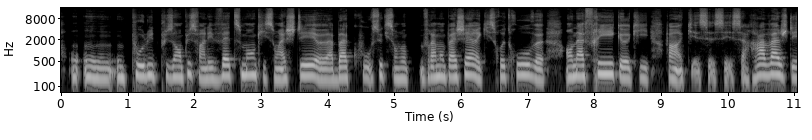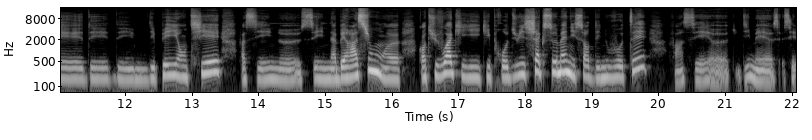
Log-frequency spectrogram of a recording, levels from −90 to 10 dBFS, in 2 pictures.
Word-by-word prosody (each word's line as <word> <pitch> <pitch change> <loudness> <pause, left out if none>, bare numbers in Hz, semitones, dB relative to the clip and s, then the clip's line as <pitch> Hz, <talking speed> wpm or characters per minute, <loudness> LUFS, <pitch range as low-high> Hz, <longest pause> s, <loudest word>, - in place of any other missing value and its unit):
on 175 - -5
on 165 -3 -2
on 175 0 -1
pollue 200 -1 +1
de 180 - -11
plus 185 -1 -7
en 180 -1 -1
plus 215 +3 -2
enfin, 160 -7 -5
les 160 - -2
vêtements 195 +5 0
qui 200 -4 -10
sont 160 +1 -2
achetés, 190 +5 +1
heu, 155 -2 -1
à 150 - -3
bas 175 +3 0
coût 175 -1 -10
ceux 200 +4 -4
qui 195 - -5
sont 165 -1 -3 0.2
vraiment 180 +3 -2
pas 180 0 0
chers 205 +2 +1
et 165 - -1
qui 160 - -13
se - - -6
retrouvent, 195 +1 -2
heu, 150 -2 0 0.3
en 180 +2 0
Afrique, 215 +3 +2
heu, 170 -1 +2
qui 165 0 -8 0.3
enfin 155 -5 0
qui - - -11
c'est - - -5
c'est - - -6
ça - - -4
ravage 205 +4 +2
des 165 -2 -3
des 165 0 -6
des, 155 -2 -5
mmh, 150 0 -6
des 165 +1 -2
pays 205 +4 +1
entiers. 235 +8 +3 0.3
Enfin, 160 - -5
c'est 160 0 -3
une, 160 -1 -2
heu, 150 0 -4
c'est 165 - -3
une 160 0 -1
aberration, 190 - +7
heu. 160 -1 -1 0.3
Quand 175 - 0
tu 180 +4 -3
vois 235 +5 +7
qu'ils 180 -7 -3
qu'ils 180 +2 -6
produisent 190 +6 0
chaque 255 -4 +5
semaine 250 0 +7
ils - - +2
sortent 190 -5 -1
des 170 +1 -4
nouveautés, 180 - 0 0.4
enfin 135 +1 -6
c'est, 145 0 -6
heu - - -7
tu - - -25
te - - -18
dis: 185 +3 -5
«Mais, 145 -5 -1
heu, - - -5
c'est - - -5
180 Hz, 205 wpm, -24 LUFS, 160-200 Hz, 0.4 s, aberration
